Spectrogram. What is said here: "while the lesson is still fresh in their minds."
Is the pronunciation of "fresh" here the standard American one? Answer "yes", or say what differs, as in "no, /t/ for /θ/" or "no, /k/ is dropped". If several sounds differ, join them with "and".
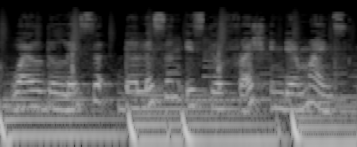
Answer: yes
